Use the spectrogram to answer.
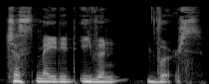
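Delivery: ordinary talk, nothing marked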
